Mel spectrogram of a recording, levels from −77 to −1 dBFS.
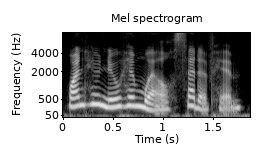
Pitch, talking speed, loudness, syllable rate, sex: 265 Hz, 255 wpm, -17 LUFS, 5.1 syllables/s, female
